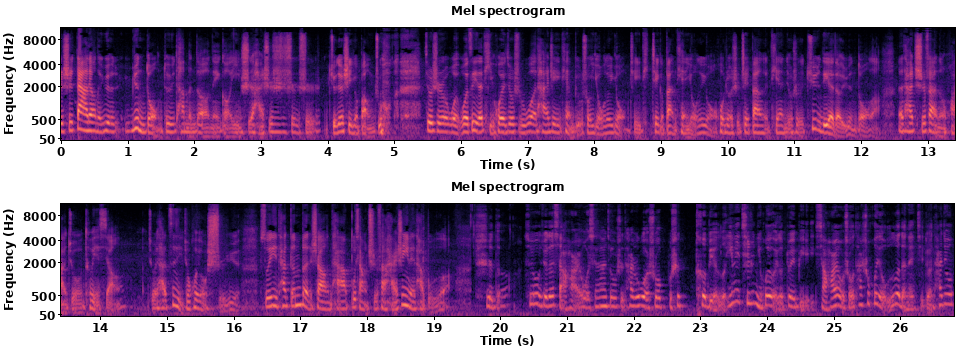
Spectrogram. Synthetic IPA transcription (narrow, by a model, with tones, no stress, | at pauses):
ʈ͡ʂ̩˥˩ʂɻ̩˥˧t̪a˥˧ljɑ˥˩ŋd̪ə˩ɥɛ˥˧y˥˧nt̪ʊ˥˩ŋt̪we˥˩ɪy˧˥t̪ʰa˥mə˨nd̪ə̰˩ne˥˩ɪɡə̰˩ḭ˧˥˩ʂɻ̩˥xa˧˥ɪʂɻ̩˥˧ʂɻ̩˥˧ʂɻ̩˥˩t͡ɕɛ˧˥t̪we˥˧ʂɻ̩˥˩i˧˥ɡə˧pɑ̰˥ŋʈ͡ʂu˥˩t͡ɕjo˥˧ʊʂɻ̩˥˩wɔ˨˩wɔ˨˩t͡sɹ̩˥˩t͡ɕi˨˩d̪ə˦t̪ʰi˨˩xwe˥˧ɪt͡ɕjʂɻ̩˥˩ɻu˧˥kwɔ˨˩t̪ʰa˥ʈ͡ʂɤ˥˧i˥˩t̪ʰjɛ˥npi˨˩ɻu˧˥ʂwɔ˥jo˧˥ʊd̪ə˧jʊ̰˨˩˦ŋʈ͡ʂɤ̰˥˩ḭ˥˩tʰɛ˥ʈ͡ʂɤ˥˩ɡə˩pa˥˩nt̪ʰjɛ˥njo̰˧˥ʊd̪ə˧jʊ˨˩˦ŋxwɔ˥˩ʈ͡ʂɤ˨˩ʂɻ̩˥˧ʈ͡ʂɤ˥˧pa˥˩nɡə˩t̪ʰjɛ˥nt͡ɕjo˥˧ʊʂɻ̩˥˧t͡ɕy˥˧ljɛ˥˩d̪ə˩y˥˧nt̪ʊ˥˩ŋlə̰˩na˥˩t̪ʰa˥ʈ͡ʂʰɻ̩˥fa˥˩nd̪ə̰˩xwa̰˥˩t͡ɕjo˥˧ʊt̪ʰɤ˥˩pjɛ̰˧˥ɕjɑ̰˧˥ŋ | t͡ɕjo˥˧ʊʂɻ̩˥˩t̪ʰa˥t͡sɹ̩˥˩t͡ɕi˨˩t͡ɕjo˥˧ʊxwe˥˩ɪjo˨˩ʊʂɻ̩˧˥y˥˩swɔ˧˥i˨˩t̪ʰa˥kə˥npə˨˩nʂɑ˥˩ŋt̪ʰa˥pu˥˩ɕjɑ˨˩ŋʈ͡ʂʰɻ̩˥fa˥˩nxa˧˥ɪʂɻ̩˥˩i˥we˥˩ɪt̪ʰa˥pṵ˧˥ɤ˥˩ʂɻ̩˥˩d̪ə˩ | swɔ˧˥i˧wɔ˨˩t͡ɕɥɛ˧˥d̪ə˧ɕjɑ˨˩ʊxə̰˧˥wɔ˨˩ɕjɛ˥˧nt͡sa˥˧ɪt͡ɕjo˥˧ʊʂɻ̩˥˩t̪ʰa˥ɻu˧˥kwɔ˨˩ʂwɔ˥pu˧˥ʂɻ̩˥˧t̪ʰɤ˥˩pjɛ˧˥lɤ˥˩˨i˥nwe˥˩t͡ɕʰi˧˥ʂɻ̩˧˥ni˨˩xwe˥˩jo˨˩i˧˥ɡə˧t̪we˥˩ɪpḭ˨˩˦ɕjɑ˨˩ʊxə˧˥jo˨˩ʂ̩˧˥˧tʰa˥ʂɻ̩˥˧xwe˥˩ɪjo̰˨˩ʊɤ˥˩d̪ə˩na˥˩t͡ɕi˧˥t̪wa̰˥˩nt̪ʰa˥t͡ɕjo˥˩ʊ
